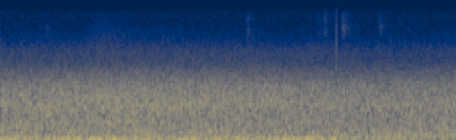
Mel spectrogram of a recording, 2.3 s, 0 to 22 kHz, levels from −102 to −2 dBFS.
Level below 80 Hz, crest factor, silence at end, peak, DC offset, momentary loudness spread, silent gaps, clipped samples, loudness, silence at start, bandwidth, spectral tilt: -38 dBFS; 14 dB; 0 s; -20 dBFS; under 0.1%; 3 LU; none; under 0.1%; -37 LUFS; 0 s; 6.6 kHz; -8.5 dB/octave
